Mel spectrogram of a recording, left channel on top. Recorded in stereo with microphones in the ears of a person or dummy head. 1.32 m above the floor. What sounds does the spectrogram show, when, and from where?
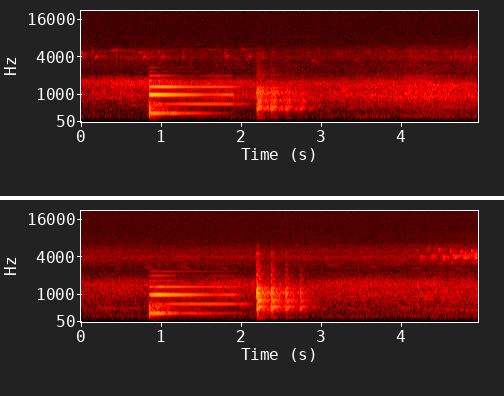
0.8 s a piano: 45° left (ahead or behind), 1.1 m
2.2 s tapping: 40° right (ahead or behind), 0.8 m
